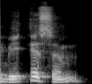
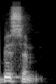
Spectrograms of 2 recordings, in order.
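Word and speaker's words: بسم: they recite the Quran they don't say be Issam and it's written wrong no they recited BISM and i will tell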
